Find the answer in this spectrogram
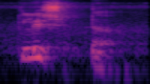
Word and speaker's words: क्लिष्ट: ठीक है, क्लिष्ट साथियों गलत लिखा है, ये है क्लिष्ट, इसका सही उच्चारण होगा क्लिष्ट, अगर ये होता तो यही तत्सम होता है, बाकी ये तो गलत हो गया है इसलिए कठिन है।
